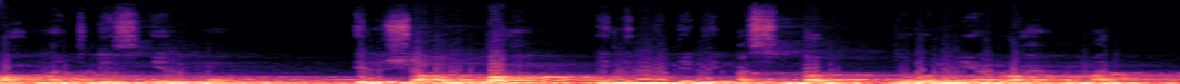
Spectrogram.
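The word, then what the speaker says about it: الله: dari tajwidnya untuk wawloh lafal Allah bilamana diawali dengan hak-hak atau juga bom magmaka lafal Allah ini dibaca tafkhim Allah tafkhim alias tebal jadi tidak semuanya lafal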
